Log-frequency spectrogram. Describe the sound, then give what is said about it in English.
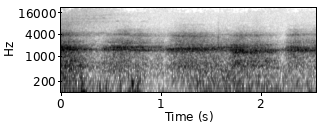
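Heavy breathing from a person: a faint, steady rush of breath noise that swells and dips slowly a few times, with no talk. “You're already breathing heavy.”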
